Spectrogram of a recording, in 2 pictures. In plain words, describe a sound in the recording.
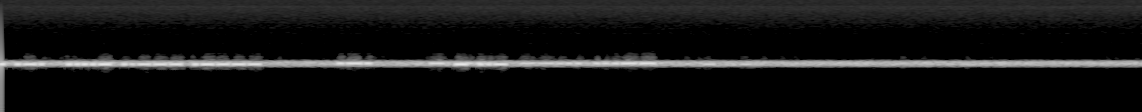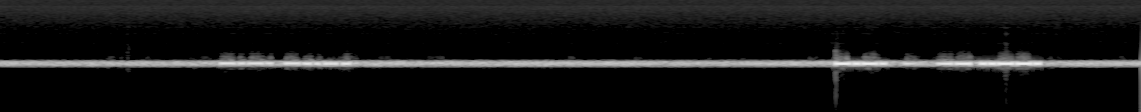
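Morse code beeps come in quick bursts from a radio receiver.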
